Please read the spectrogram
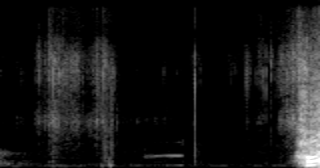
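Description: Disposable razor scraping through a thick moustache: a few faint, short scrapes. A man's voice starts near the end.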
